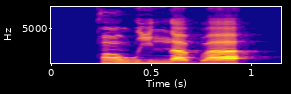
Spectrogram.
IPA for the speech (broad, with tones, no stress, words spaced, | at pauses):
kɔ̃˧wi˨na˨ba˨˦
